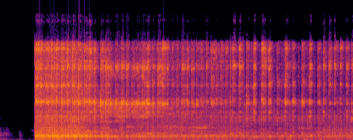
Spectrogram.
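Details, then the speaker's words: Honda Beat Pop scooter, CVT cover removed, engine idling: fast, loose metallic clatter that keeps going without easing off; the CVT clutch is rattling with worn rollers. "Saat kita membuka penutup CVT seperti ini, suaranya sangat jelas terdengar. Bunyinya berderak seperti ini, Anda tahu."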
